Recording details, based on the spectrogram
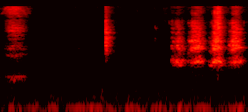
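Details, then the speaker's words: Vivitar AeroView drone motor run until warm: faint rubbing, then a quick run of sharp squeaks about five per second. Owner first suspects this motor, then says it isn't the motor; the squeak's source is unclear. "oh yeah I'm guessing it's in this motor guys get it good warmed up and it starts to make the noise so the noise I'm looking for"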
